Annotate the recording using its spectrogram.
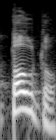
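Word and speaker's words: τοῦτο: tiene un el sujeto que se pronuncia tto que quiere decir esto en arameo se pronuncia da y en hebreo se pronuncia ze y significa esto pero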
